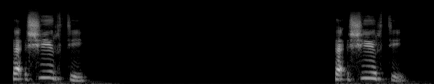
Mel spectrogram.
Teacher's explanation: Note the T sound inserted before the possessive E ending.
